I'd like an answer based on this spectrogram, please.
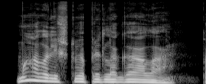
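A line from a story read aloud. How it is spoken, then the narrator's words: Grumbling. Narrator (Russian): проворчала Эльсийка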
